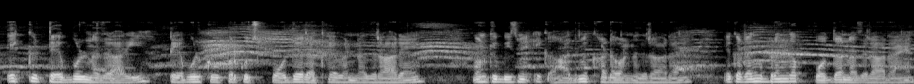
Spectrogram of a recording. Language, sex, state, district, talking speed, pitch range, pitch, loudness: Hindi, male, Rajasthan, Jaipur, 235 wpm, 95-125 Hz, 110 Hz, -17 LUFS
